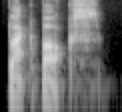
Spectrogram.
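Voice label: "black box", British English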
